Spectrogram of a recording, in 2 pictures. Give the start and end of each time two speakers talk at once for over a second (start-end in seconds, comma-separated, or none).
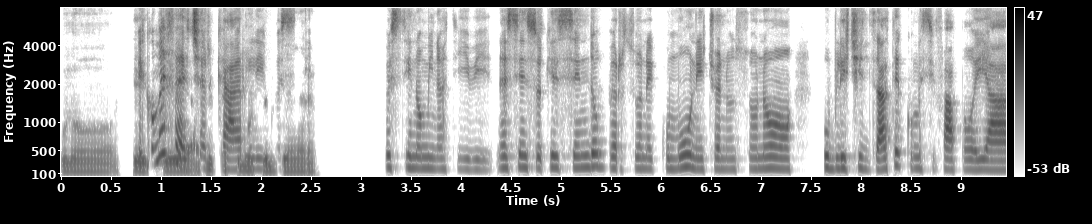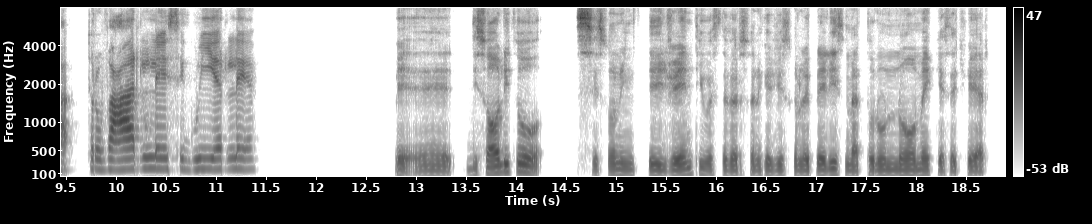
0.8-2.5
